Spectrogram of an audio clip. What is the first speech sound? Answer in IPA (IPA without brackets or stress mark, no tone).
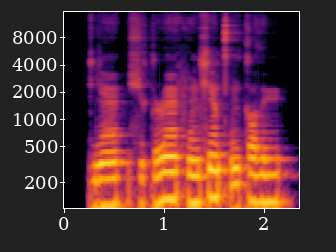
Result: ɡʲ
